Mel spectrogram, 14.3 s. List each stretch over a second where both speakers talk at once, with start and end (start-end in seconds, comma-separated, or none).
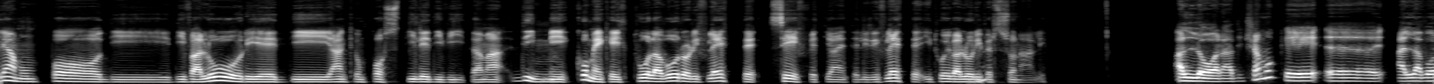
none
